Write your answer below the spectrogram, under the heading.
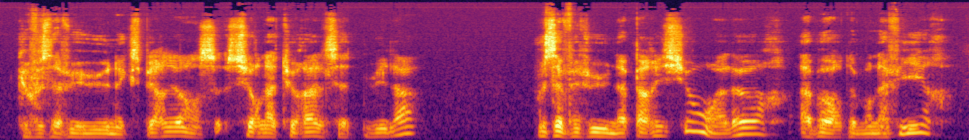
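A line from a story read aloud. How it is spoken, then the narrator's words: Terrified murmured question. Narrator (French): interrogea le capitaine Jones dans un murmure de terreur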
